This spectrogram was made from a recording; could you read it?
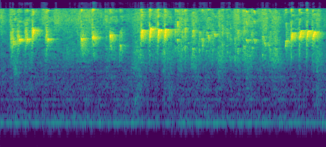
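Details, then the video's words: Sunbird, an untrained bird singing eagerly, gives continuous high, twittering phrases of short chips and trills, building into dense bursts, over a low constant hum. "Burung kolibri bahan Gacor"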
